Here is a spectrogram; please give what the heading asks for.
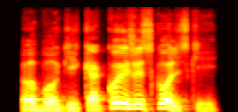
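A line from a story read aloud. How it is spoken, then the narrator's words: Snorting. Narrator (Russian): Скворец хмыкнул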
